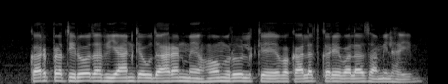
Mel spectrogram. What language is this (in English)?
Magahi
